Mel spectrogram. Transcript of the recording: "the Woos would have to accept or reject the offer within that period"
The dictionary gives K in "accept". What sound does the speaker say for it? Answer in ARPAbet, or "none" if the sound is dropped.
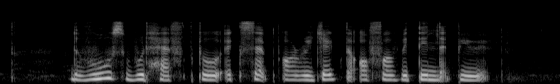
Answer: K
